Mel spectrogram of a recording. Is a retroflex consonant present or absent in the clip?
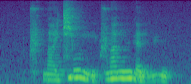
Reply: present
